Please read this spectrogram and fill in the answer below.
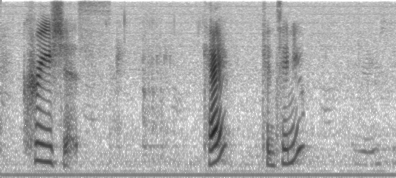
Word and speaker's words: Croesus: Okay, I know it's spelled as Croesus, but the way you pronounce that is Croesus.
